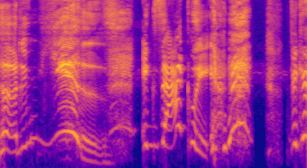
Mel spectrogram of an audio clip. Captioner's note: giggles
